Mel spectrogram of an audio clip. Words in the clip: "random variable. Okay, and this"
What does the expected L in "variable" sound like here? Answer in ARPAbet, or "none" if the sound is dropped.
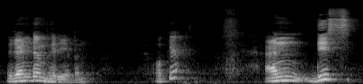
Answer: N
